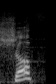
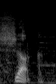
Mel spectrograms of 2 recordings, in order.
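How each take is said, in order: First: The name ends with an f sound. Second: The name ends with a k sound. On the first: "is it Shuff or Show?" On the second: "You say it Shuck"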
